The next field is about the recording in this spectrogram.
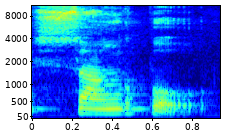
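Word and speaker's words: Tsangpo: बताइए दोस्तों जल्दी से, सांगपो। बिल्कुल सही, सांगपो। ठीक है ना, सांगपो। टी साइलेंट रहता है, टी सांगपो आप पढ़ सकते हैं या सांगपो आप कह सकते हैं।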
